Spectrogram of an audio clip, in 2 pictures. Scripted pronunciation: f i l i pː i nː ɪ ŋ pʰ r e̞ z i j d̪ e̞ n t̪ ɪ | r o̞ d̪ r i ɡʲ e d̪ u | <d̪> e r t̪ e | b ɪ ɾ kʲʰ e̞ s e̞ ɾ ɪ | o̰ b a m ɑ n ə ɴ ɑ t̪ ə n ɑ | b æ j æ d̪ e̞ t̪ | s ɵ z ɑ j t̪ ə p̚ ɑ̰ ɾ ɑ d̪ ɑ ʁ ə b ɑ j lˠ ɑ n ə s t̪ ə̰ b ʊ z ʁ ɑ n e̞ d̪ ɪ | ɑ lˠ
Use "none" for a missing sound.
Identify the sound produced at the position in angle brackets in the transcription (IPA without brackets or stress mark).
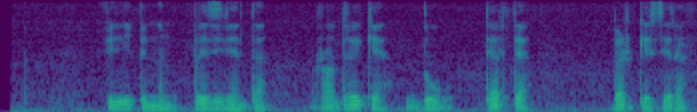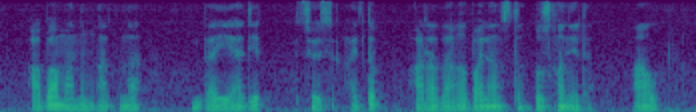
t̪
